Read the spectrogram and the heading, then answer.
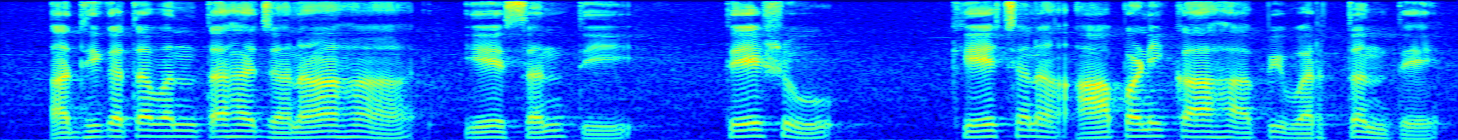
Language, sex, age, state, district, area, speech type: Sanskrit, male, 30-45, Karnataka, Udupi, rural, spontaneous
